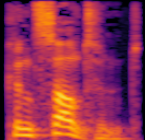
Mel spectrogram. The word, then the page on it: consultant: anglais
